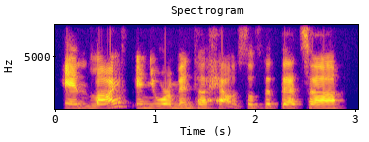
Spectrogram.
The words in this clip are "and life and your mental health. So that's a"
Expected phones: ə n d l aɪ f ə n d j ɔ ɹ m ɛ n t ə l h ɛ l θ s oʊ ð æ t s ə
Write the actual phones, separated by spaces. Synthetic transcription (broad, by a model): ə n l aɪ f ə n j ɔ ɹ m ɛ n t ə l h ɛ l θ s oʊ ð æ t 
